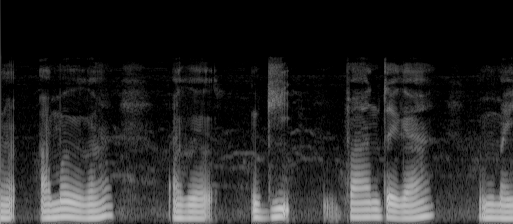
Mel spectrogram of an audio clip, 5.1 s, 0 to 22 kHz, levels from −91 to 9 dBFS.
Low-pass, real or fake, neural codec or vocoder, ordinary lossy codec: none; real; none; none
